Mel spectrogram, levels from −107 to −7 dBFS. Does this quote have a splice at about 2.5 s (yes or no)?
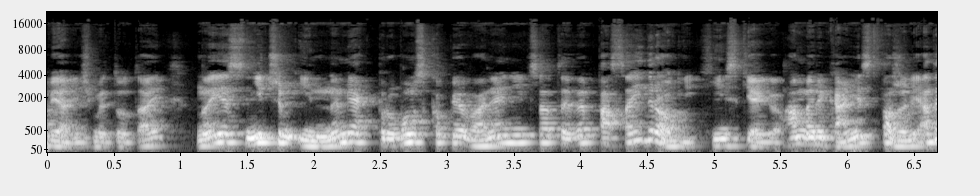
no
